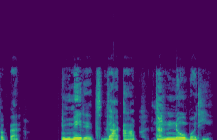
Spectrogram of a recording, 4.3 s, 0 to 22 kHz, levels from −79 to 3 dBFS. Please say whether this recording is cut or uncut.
uncut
